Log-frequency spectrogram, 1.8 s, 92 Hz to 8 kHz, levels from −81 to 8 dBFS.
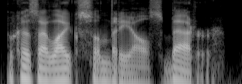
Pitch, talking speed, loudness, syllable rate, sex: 95 Hz, 200 wpm, -21 LUFS, 8.0 syllables/s, male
